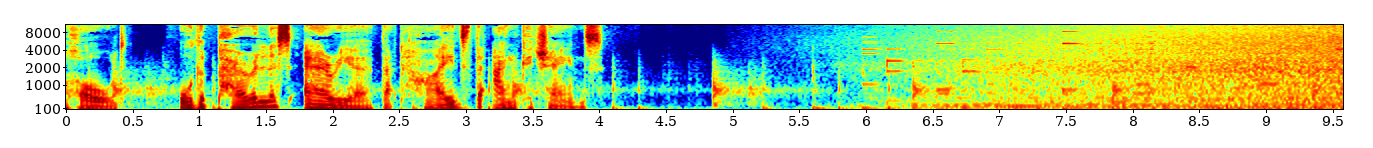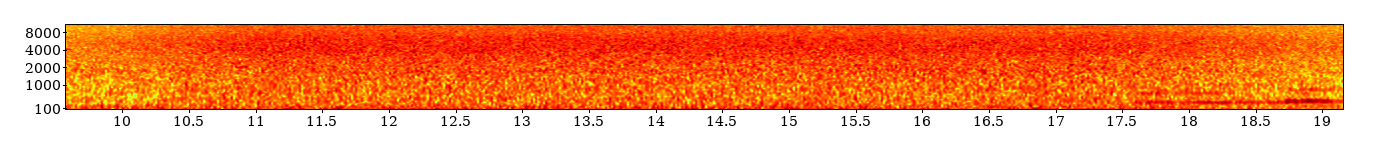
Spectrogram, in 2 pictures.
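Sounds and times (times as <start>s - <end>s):
speech: 0.0s - 4.2s
ocean waves roaring at ship rudder stock pulling out of port: 6.8s - 19.1s.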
